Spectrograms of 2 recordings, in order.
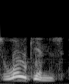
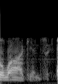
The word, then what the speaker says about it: Loggins: Because the argument sounds very hollow when you refer to him as Logans as opposed to Loggins.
